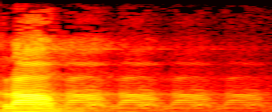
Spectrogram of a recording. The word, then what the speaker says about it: राम: तो रा कह करके, रा कहने से मुंह खुलता है। अब माँ का पूरा उच्चारण नहीं कीजिए, आधे उच्चारण कीजिए तो मुख बंद हो जाता है, राम। और जब मुंह खोलेंगे तो राम राम, तो माँ पूरा उच्चारण होता है, राम। तो राम यूं कहते ही, राम कहते ही मुख बंद हो गया।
